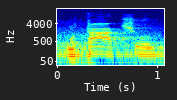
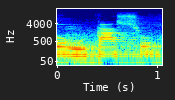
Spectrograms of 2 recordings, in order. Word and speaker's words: mutatio: A gente escreve emendatio ou mutatio, né? Pode ser pronunciado assim também, emendatio, mutatio, ou emendácio, mutácio.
